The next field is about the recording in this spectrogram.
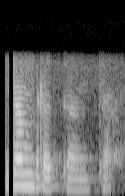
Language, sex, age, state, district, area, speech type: Kannada, female, 30-45, Karnataka, Shimoga, rural, conversation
